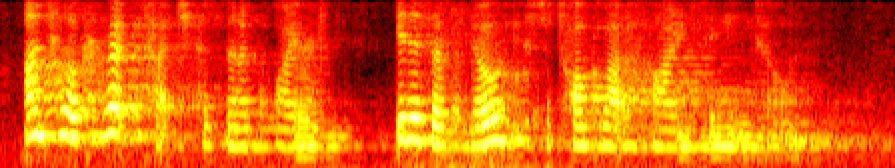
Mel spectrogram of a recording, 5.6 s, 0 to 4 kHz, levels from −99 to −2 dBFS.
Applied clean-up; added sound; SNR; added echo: neural separator model SepFormer DNS4.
